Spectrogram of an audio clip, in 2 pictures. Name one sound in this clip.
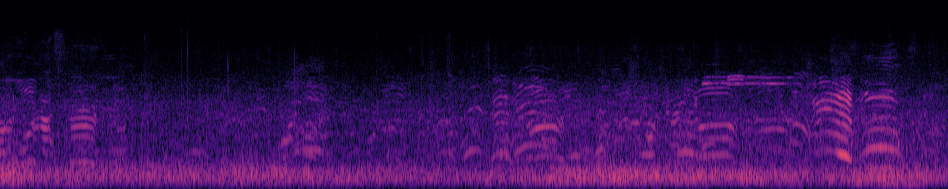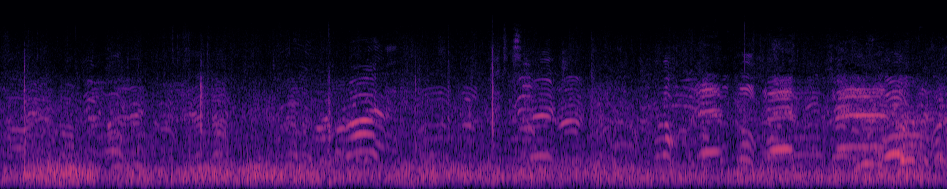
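Young players shout and call out across an open outdoor field.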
